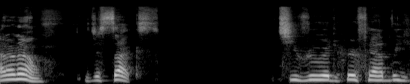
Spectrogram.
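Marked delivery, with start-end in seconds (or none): 2.8-4.1 speech stretched out through a yawn. Mid-conversation, the speaker says this while yawning. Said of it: "Sorry, I'm yawning".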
